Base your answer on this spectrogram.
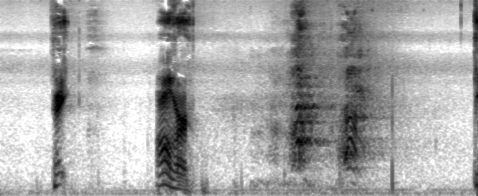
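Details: Timmy and Oliver, two Jack Russell Terriers, fight in a backyard, giving high, harmonic yipping barks in separate bursts about a second apart, with a person's voice urging them on between the barks.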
